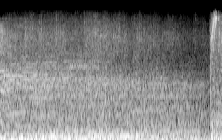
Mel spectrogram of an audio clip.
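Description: Steady, low rumbling sound effect under music.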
